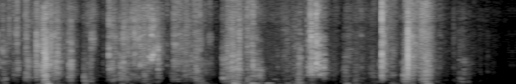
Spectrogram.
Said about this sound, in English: Let's get this box, this package open. Just kind of tear into it, barbarian style.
